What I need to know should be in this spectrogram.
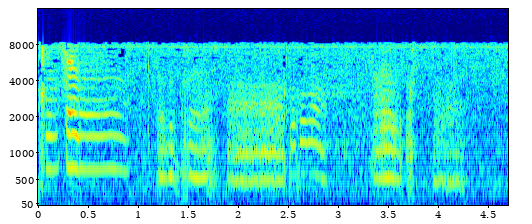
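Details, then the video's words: Two domestic cats talking to each other, trading meows: a long, clear, harmonic-rich meow at the start, then a run of shorter, wavering mews and chirps that rise and fall, with quiet gaps between calls. "2 cats talking"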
